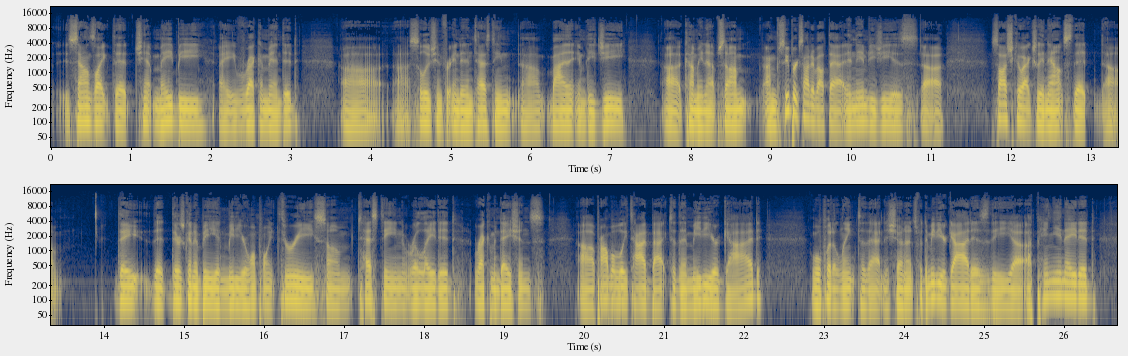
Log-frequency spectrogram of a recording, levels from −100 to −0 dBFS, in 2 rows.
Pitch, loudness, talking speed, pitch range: 90 Hz, -20 LUFS, 175 wpm, 85-100 Hz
